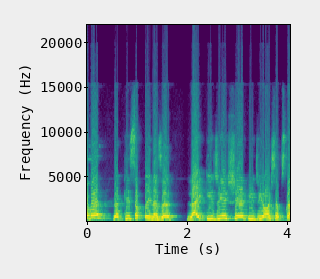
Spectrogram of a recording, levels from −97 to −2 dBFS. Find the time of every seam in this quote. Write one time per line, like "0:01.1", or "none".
none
